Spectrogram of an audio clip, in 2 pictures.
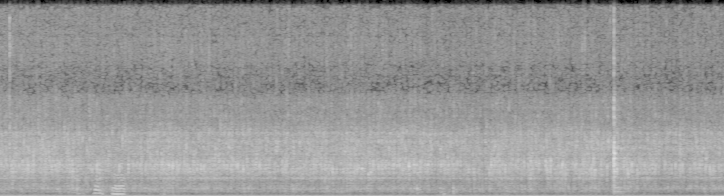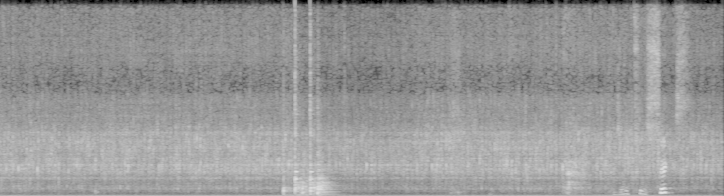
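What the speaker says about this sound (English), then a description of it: "And you want a nice, gentle fry." Plantains fry gently in a pan, a steady soft sizzle running throughout with a few faint stirring clinks, while a person speaks briefly over it.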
